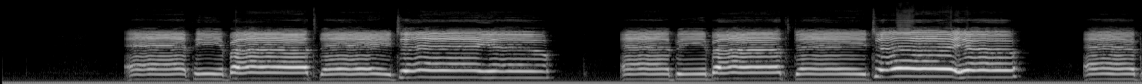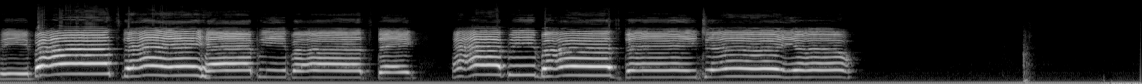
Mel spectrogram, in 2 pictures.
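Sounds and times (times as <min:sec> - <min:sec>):
person singing a birthday song with pressed voice: 0:01.2 - 0:05.6, 0:06.2 - 0:20.0.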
